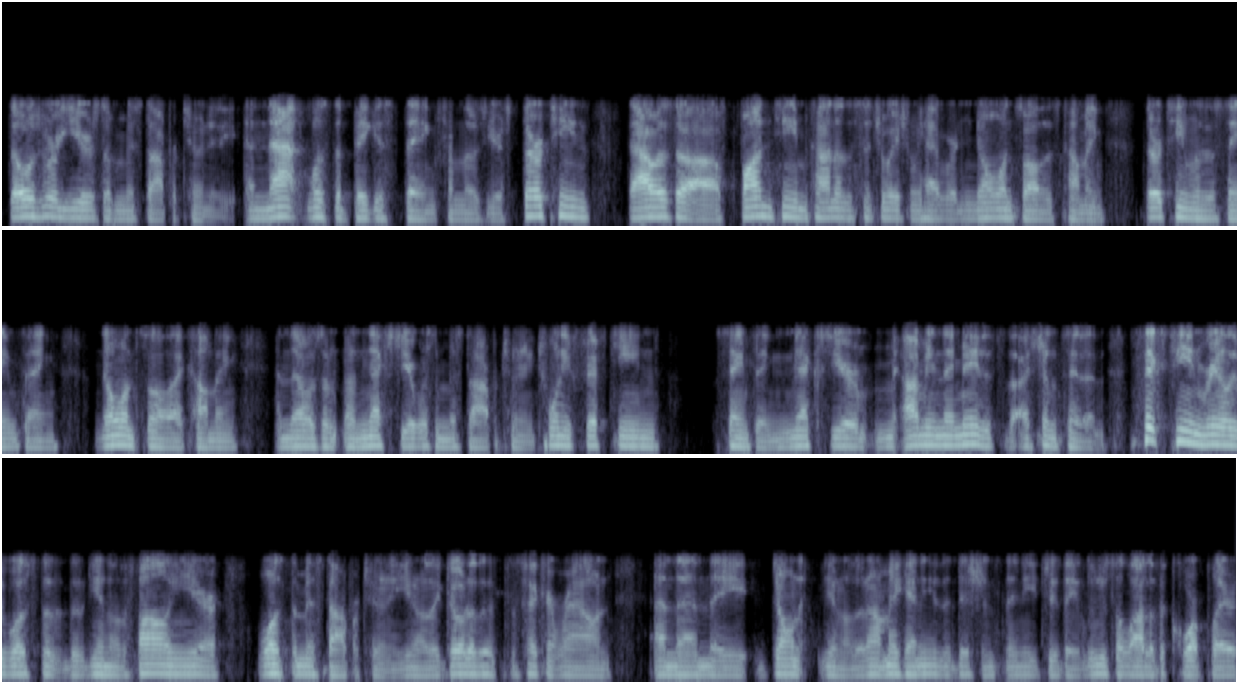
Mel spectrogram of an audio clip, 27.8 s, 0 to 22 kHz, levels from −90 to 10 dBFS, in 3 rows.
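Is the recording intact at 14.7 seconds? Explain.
No. At 14.7 seconds the speech is muffled, hoarse and slightly robotic, with nothing above 4.4 kHz, as it is throughout the clip. The cause is heavy Opus voice compression in its narrowband SILK mode, coarsely coding the excitation, at what sounds like about 6 kbps.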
